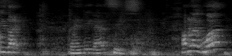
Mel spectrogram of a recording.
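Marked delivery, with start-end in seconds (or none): 1.0-2.1 hammed-up soap opera reveal, lower pitch; melodramatic friend. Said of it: "he's very melodramatic". 3.0-3.5 high, loud baffled "what"; mock disbelief. Acted baffled reaction to friend.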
